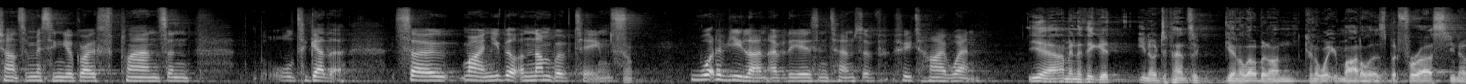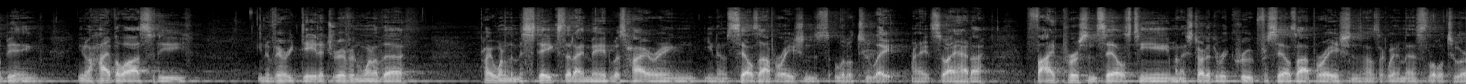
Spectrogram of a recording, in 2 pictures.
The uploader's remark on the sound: a panel discussion held at SaaStock 16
